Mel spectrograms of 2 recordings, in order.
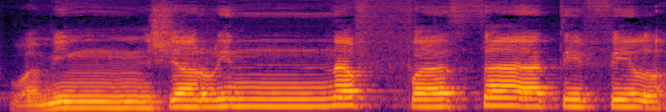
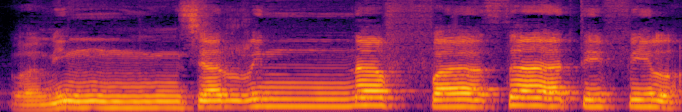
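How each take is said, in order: The two takes are said the same way.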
